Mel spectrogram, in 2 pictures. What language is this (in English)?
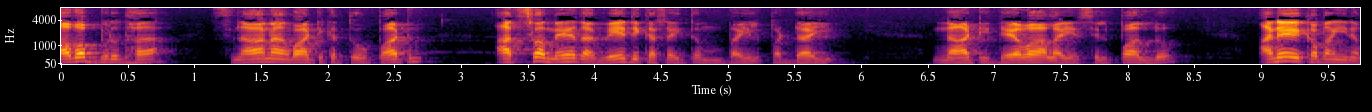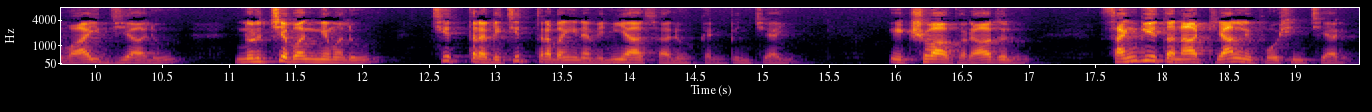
Telugu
